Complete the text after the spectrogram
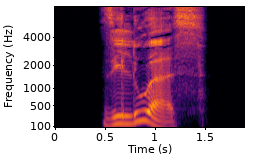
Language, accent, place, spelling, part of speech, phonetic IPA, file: German, Germany, Berlin, Silurs, noun, [ziluːɐ̯s], De-Silurs.ogg
- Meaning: genitive singular of Silur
